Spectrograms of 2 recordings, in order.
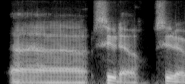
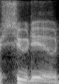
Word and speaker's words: sudo: There's I think the last kind of attack on Linux was for the sudo root, or sudo, depending on how you like to pronounce it.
